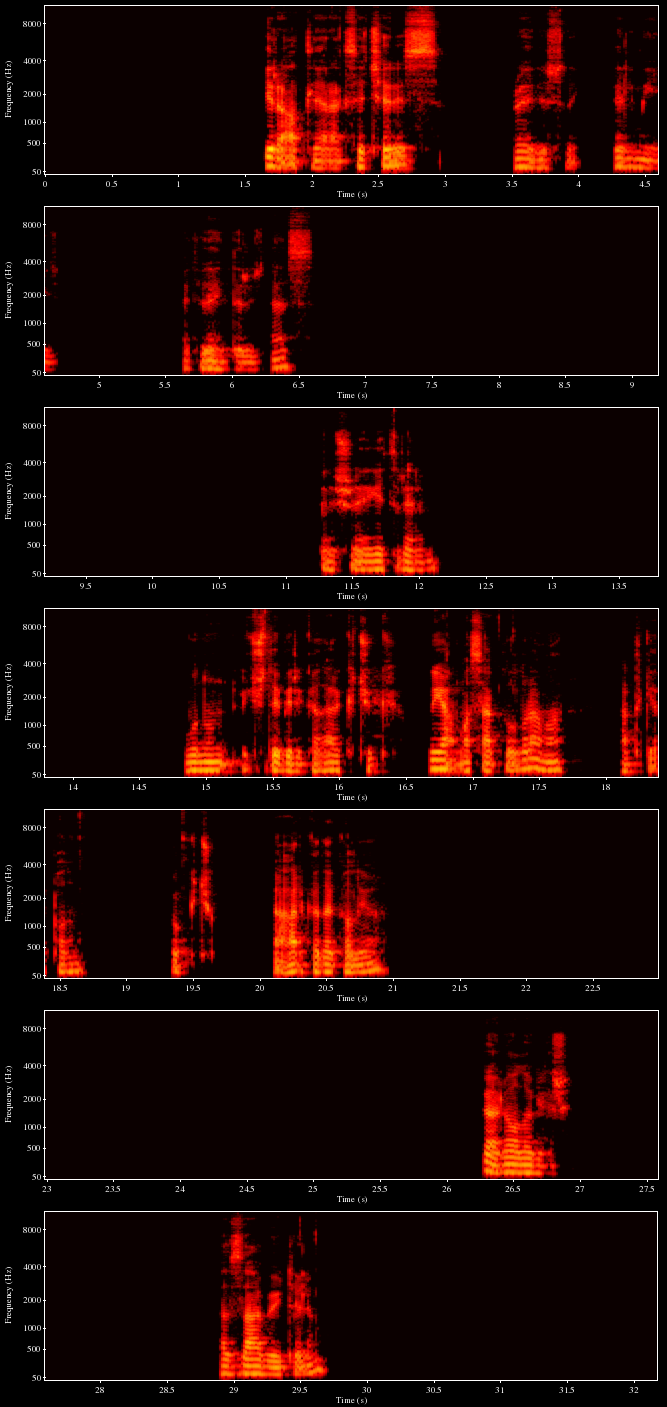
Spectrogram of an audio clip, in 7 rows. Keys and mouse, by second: 3.2 click, 5.4 click, 7.1 click, 8.6 click, 9.8 w, 10.6 click, 12.5 click, 14.3 middle click, 15.2 click, 18.5 click, 19.7 click, 22.3 click, 26.0 w, 26.8 click, 31.6 click.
